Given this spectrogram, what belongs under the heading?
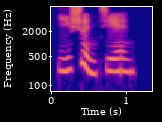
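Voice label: "一瞬间", Mandarin Chinese; chinese flashcards; hsk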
